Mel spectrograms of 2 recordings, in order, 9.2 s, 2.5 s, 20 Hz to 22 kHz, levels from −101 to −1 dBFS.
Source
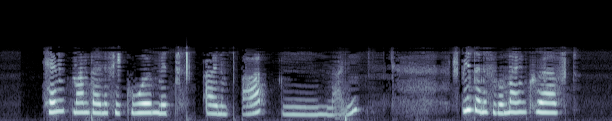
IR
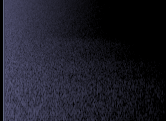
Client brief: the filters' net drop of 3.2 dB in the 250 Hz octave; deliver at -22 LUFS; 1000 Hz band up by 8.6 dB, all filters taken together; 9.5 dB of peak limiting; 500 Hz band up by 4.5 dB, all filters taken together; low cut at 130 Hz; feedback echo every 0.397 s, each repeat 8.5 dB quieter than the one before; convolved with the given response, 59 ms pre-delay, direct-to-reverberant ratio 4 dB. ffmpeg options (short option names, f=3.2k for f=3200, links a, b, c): -filter_complex "[0:a]highpass=130,equalizer=f=250:t=o:g=-8,equalizer=f=500:t=o:g=4.5,equalizer=f=1k:t=o:g=9,alimiter=limit=-8.5dB:level=0:latency=1,aecho=1:1:397|794|1191|1588:0.376|0.143|0.0543|0.0206,asplit=2[a][b];[1:a]atrim=start_sample=2205,adelay=59[c];[b][c]afir=irnorm=-1:irlink=0,volume=-1.5dB[d];[a][d]amix=inputs=2:normalize=0,volume=-3dB"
